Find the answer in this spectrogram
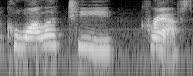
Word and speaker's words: Koala T Crafts: got in there and it's uh koala as the bear KOA capital T crafts c r a f TS so koala T crafts it sounds like quality but that's how it's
